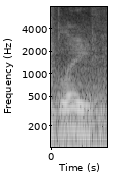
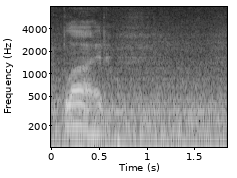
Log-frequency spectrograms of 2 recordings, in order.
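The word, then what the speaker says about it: Blaidd: I can't believe we had to kill Blade. Keep saying his name wrong all this time. Blide.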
